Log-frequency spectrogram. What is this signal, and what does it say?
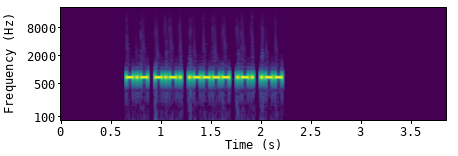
Morse code, heard as a keyed tone, about 53 wpm, 700 Hz. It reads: KC1RW
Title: USA Call Signs - 5 Characters - Repeated 2x - 50wpm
